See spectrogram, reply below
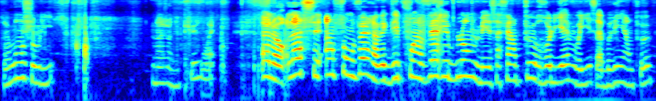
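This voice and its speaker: A woman's voice: on the high side, steady tone, a little slow, slight background noise. A French-speaking woman chatting casually to her viewers while showing a shopping haul, with many fillers and little hesitations. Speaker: haul vlogger. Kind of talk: casual show-and-tell haul.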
